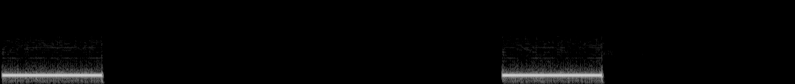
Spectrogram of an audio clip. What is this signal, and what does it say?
Ringback tone (Europe, 425 Hz).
